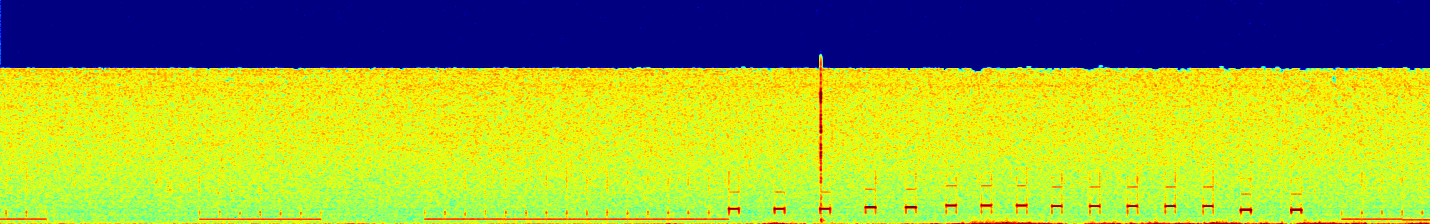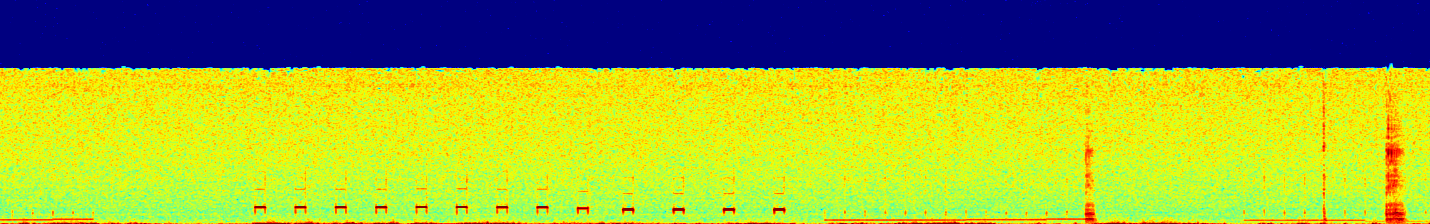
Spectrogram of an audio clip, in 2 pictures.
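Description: Electronic tones from an RC glider transmitter's telemetry variometer. A steady low tone steps in pitch and breaks off, then two runs of short high beeps, about two a second, step up and then down in pitch, the vario's signal that the glider is climbing in lift. The low tone returns near the end, and wind buffets the microphone from about eight seconds in.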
